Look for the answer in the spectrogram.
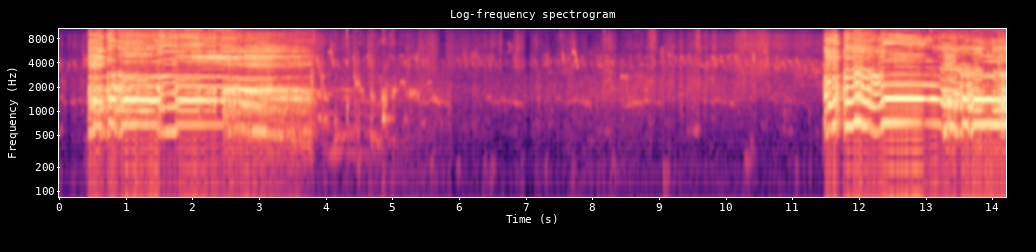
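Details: White rooster crowing twice, each crow long, loud and stepped in pitch with strong harmonics, the first running nearly four seconds, then a long quiet pause before the second crow begins near eleven seconds.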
